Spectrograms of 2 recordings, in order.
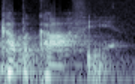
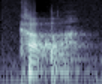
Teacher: The word of becomes reduced to the schwa sound.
